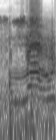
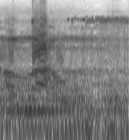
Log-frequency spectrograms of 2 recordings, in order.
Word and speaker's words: Allahu: Dari sisi bahasa Arab, Allahu di sini bisa dibaca Allahu, bisa dibaca Allah, tapi jumhur ulama membacanya Allahu.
